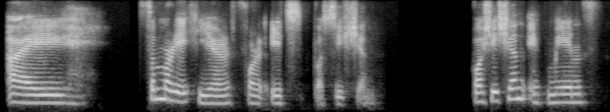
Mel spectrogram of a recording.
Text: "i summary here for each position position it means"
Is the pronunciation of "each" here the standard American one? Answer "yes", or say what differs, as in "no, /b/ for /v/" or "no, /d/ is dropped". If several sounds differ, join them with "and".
no, /s/ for /tʃ/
